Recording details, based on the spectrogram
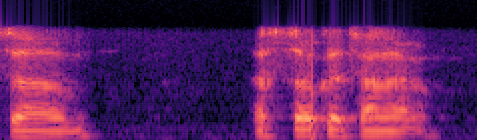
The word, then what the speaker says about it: Ahsoka Tano: But it's Ahsoka Tano.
